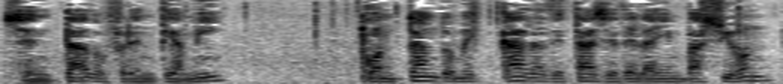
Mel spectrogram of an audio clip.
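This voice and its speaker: Grave argentine narrator for a radio drama, really low voice, lots of noise behind. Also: male voice, takes it slowly. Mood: reflective. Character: grave male chronicler narrating an apocalyptic tale. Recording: narration over loud noisy soundscape.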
